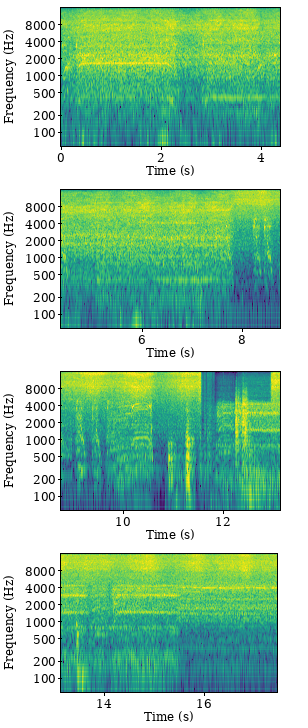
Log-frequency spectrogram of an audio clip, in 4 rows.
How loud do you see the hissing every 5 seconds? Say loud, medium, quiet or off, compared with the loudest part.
loud, loud, loud, medium.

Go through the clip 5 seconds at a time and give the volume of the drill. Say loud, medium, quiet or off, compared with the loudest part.
loud, medium, loud, loud.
